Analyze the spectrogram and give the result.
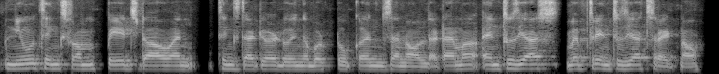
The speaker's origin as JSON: {"language": "English", "country": "India", "said": "Hi, guys. I'm from India"}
